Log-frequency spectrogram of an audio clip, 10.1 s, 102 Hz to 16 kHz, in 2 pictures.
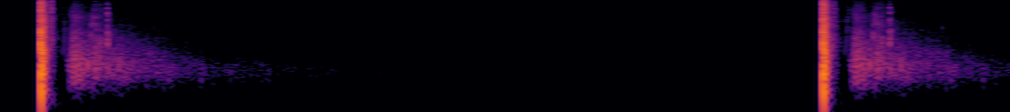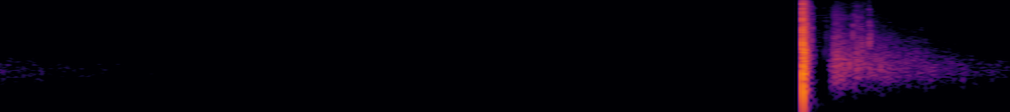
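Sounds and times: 
1911 gun: 0.2 - 1.1, 4.1 - 5.1, 9.1 - 10.0.

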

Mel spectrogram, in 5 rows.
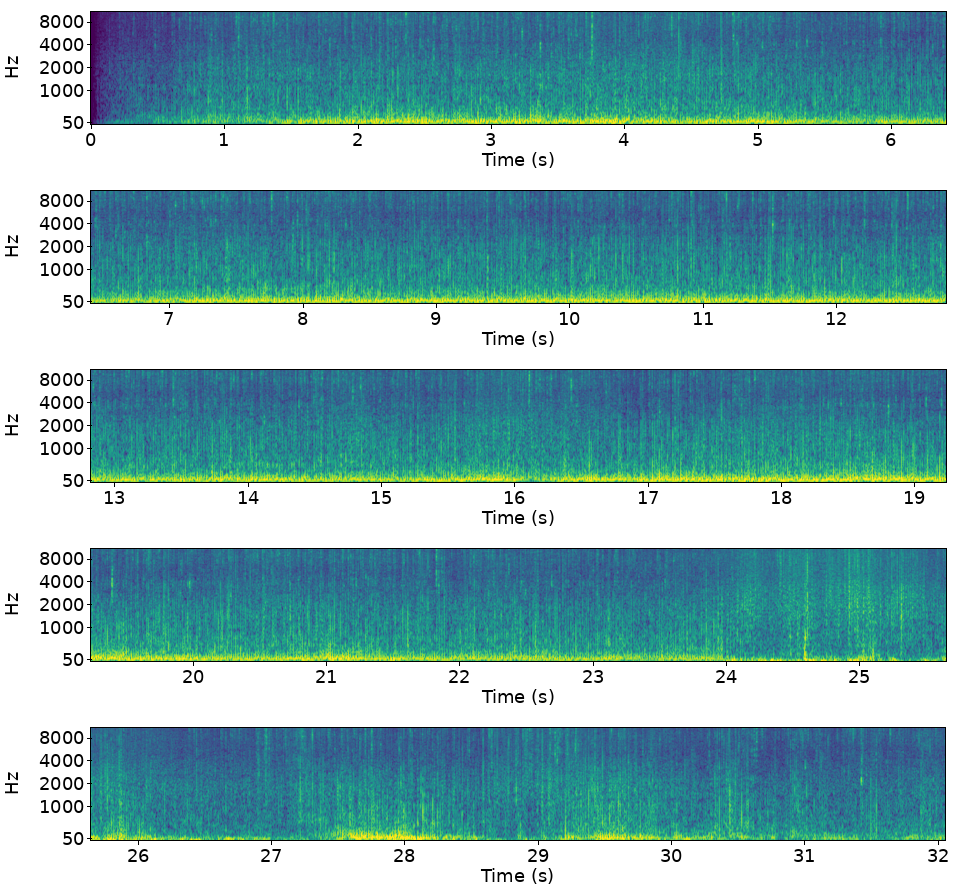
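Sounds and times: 
rain on an umbrella: 0.0 - 32.0
wind: 0.0 - 32.0
umbrella movement: 23.4 - 32.0.

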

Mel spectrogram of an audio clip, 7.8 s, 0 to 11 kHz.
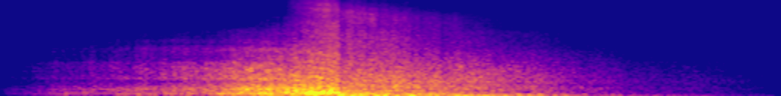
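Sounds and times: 
cinematic fireball whoosh with fizz: 1.6 - 6.8.

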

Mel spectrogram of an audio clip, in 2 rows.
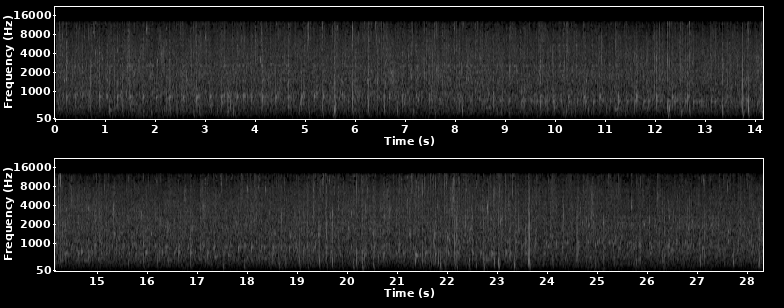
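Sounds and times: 
moderate dripping rain in a city: 0.0 - 28.3.

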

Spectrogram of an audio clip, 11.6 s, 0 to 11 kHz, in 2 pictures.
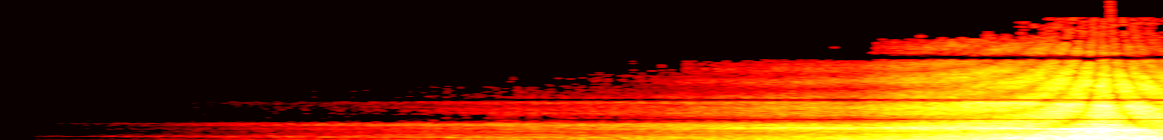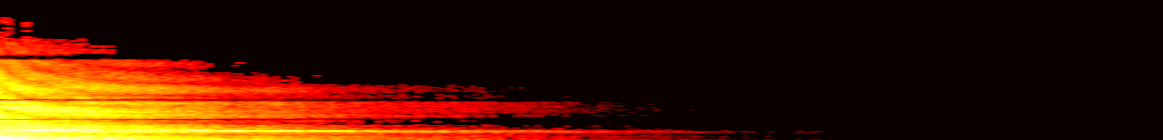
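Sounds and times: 
science fiction spacecraft passing by: 3.8 - 7.7.

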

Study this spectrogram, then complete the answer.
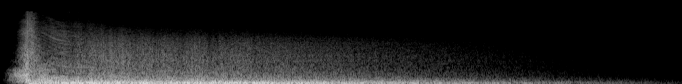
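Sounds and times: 
incoming warfare missile bomb whoosh: 0.0 - 2.2
large explosion: 0.1 - 6.5.

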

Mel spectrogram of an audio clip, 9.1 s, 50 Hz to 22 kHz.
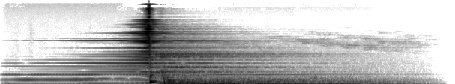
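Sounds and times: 
metallic swell to impact: 1.9 - 6.2.

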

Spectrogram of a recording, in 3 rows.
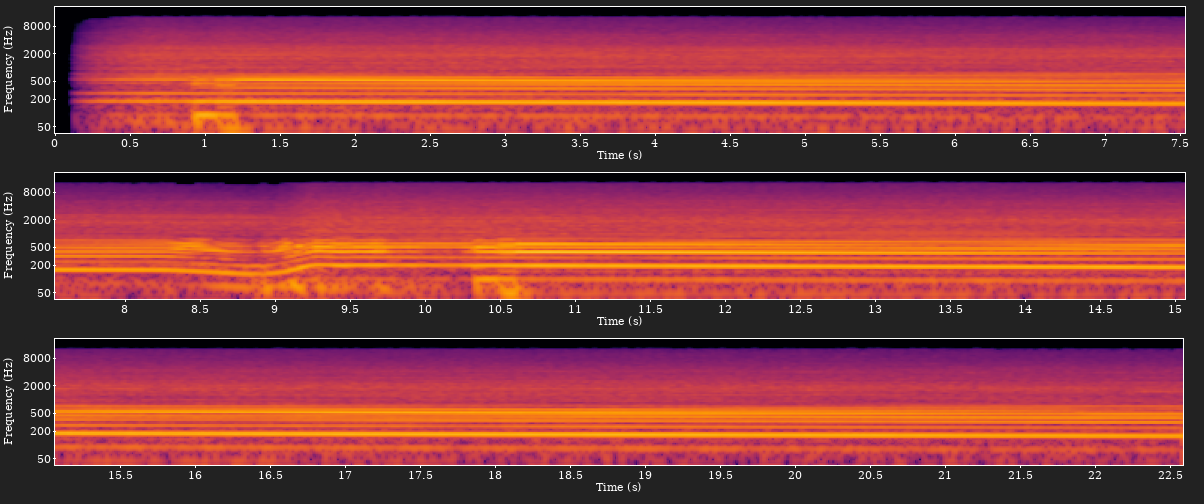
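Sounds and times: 
Toyota GT86 engine braking: 0.2 - 22.5.

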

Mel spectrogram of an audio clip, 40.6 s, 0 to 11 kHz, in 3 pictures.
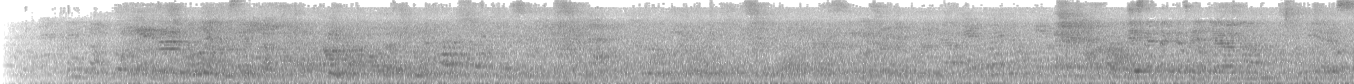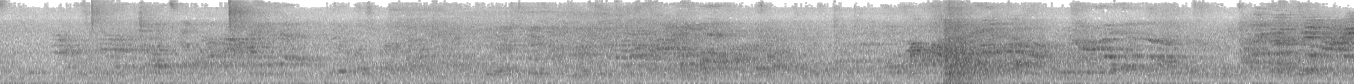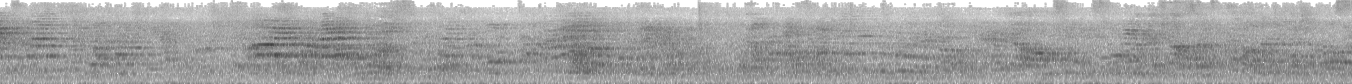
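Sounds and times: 
busy indoor museum crowd of parents and children in Brisbane: 0.0 - 40.6.

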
